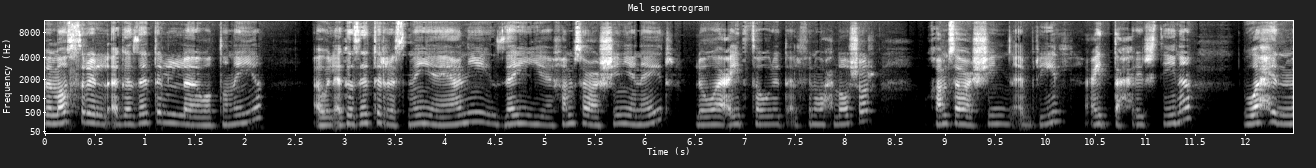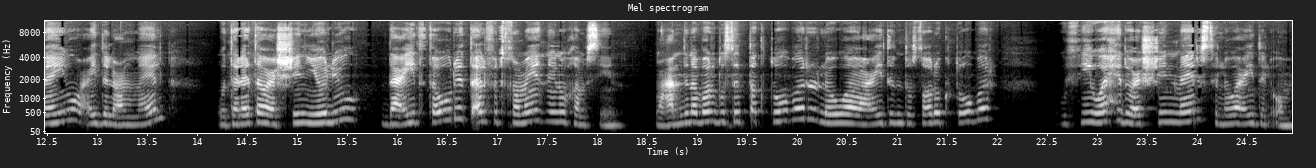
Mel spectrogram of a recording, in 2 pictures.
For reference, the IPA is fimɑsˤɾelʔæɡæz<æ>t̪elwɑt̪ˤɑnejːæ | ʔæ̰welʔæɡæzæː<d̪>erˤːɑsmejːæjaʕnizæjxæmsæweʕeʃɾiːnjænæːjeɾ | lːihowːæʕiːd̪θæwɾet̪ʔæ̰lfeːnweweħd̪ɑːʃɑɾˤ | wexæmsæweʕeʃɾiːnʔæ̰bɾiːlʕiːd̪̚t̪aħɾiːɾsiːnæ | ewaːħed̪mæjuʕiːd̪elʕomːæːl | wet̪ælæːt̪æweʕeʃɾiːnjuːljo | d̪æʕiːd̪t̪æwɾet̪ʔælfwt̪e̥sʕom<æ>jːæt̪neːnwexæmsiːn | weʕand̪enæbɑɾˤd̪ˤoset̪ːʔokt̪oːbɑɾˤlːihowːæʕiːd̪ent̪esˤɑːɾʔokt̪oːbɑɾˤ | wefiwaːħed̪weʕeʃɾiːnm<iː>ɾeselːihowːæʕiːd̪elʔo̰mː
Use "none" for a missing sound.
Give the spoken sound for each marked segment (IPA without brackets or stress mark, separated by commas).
æː, t̪, e, æː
